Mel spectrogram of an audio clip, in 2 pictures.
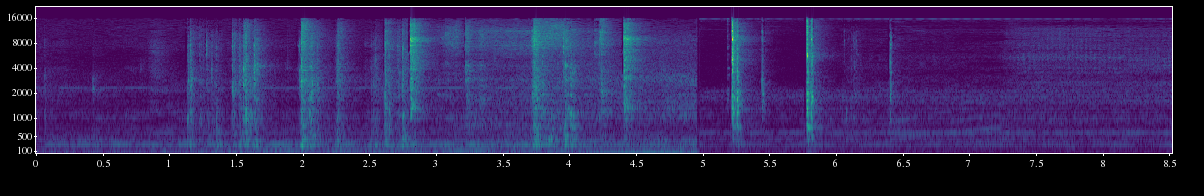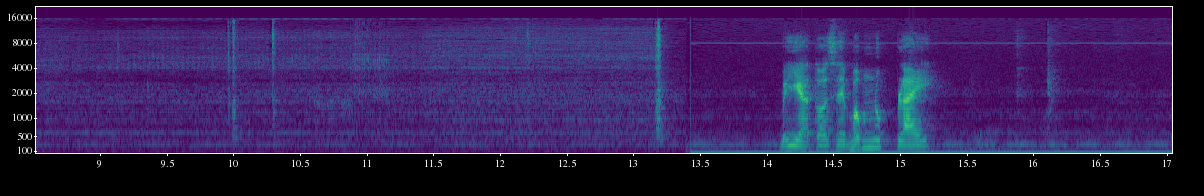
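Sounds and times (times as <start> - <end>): steady hum: 13.4 - 17.0.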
